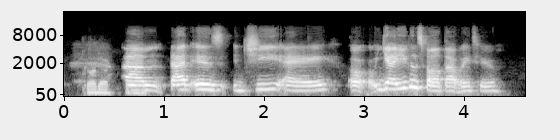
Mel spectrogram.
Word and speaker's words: Gaudapada: Oh, the philosopher, Yeah, Gaudapada. Goda. That is G-A, oh, yeah, you can spell it that way too.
